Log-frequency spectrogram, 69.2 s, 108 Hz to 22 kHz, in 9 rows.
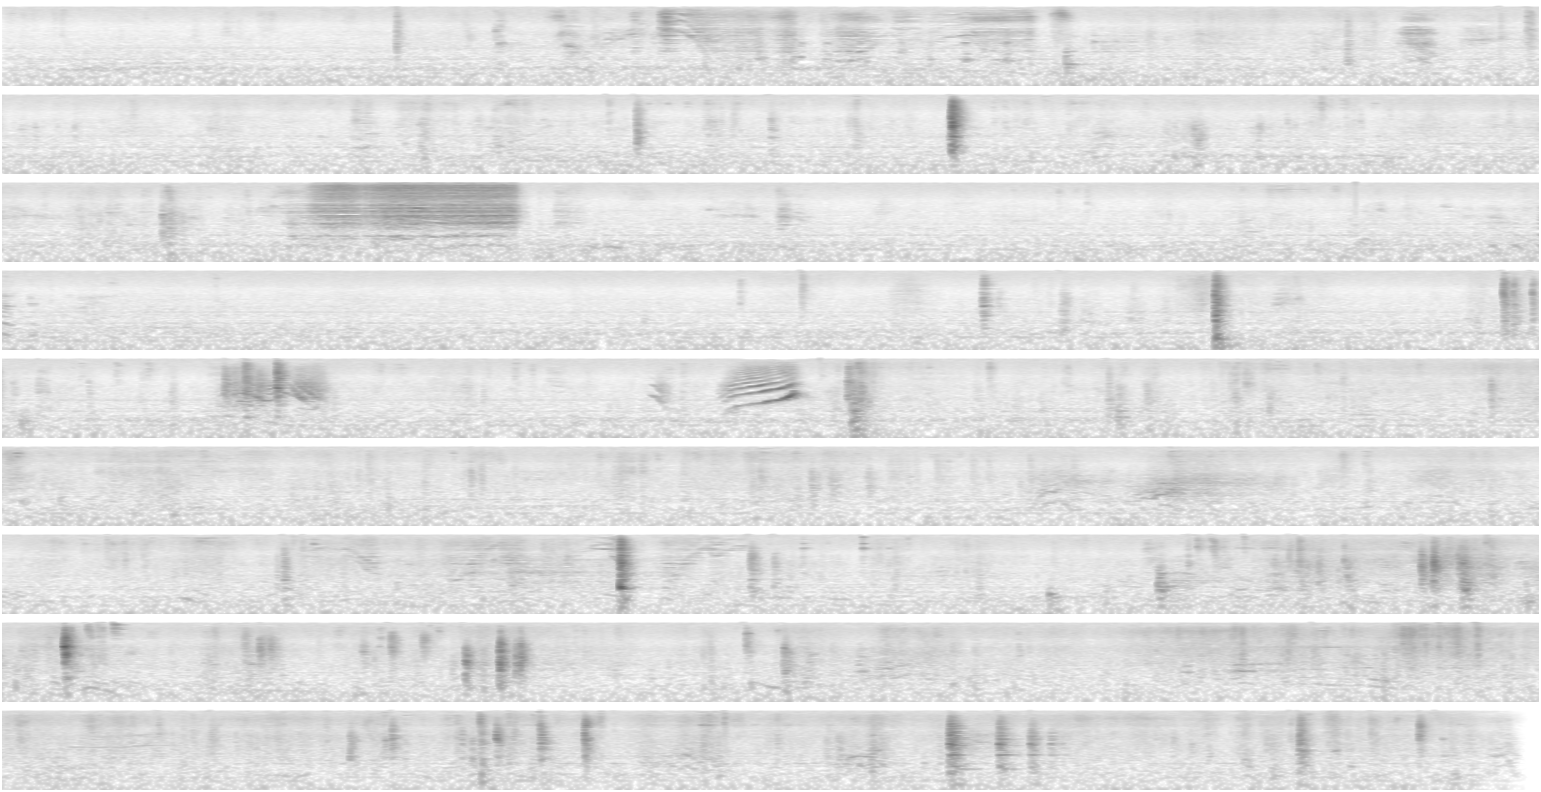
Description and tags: Preparing to leave train f
The sounds inside a train compartment - people moving and speaking, preparing to leave the train, the creaking of the train, a deep hum or rumble from the movement, and the engine. Recorded on the Doncaster to London Kings Cross 07.55 train.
